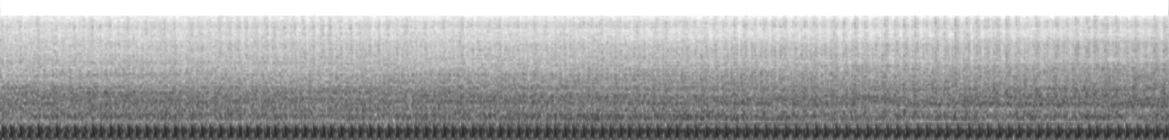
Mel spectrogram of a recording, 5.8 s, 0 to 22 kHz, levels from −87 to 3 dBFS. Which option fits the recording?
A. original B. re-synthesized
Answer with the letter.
A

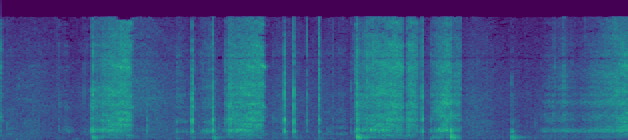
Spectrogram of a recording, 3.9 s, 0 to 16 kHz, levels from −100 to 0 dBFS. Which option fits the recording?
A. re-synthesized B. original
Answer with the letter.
B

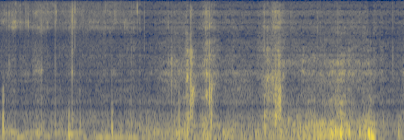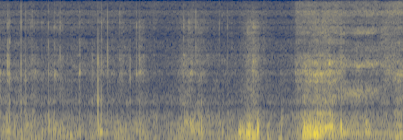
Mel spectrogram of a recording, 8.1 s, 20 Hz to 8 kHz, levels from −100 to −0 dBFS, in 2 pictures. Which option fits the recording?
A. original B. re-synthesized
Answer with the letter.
B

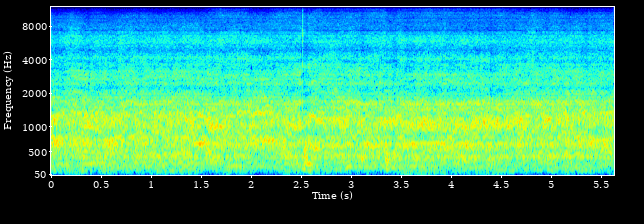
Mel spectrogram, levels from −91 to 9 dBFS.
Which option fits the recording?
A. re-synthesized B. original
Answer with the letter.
A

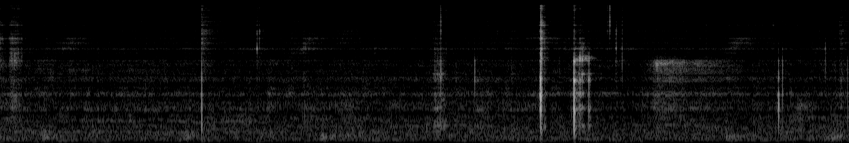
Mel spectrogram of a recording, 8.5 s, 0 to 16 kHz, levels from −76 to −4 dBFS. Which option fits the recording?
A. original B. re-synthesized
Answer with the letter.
B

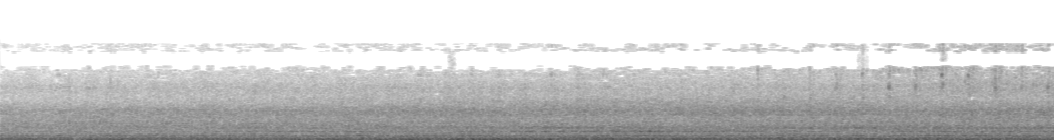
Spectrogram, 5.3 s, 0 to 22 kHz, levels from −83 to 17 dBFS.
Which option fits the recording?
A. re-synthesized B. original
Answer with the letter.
B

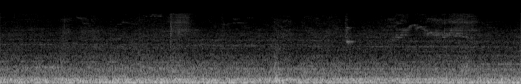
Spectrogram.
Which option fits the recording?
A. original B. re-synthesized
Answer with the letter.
A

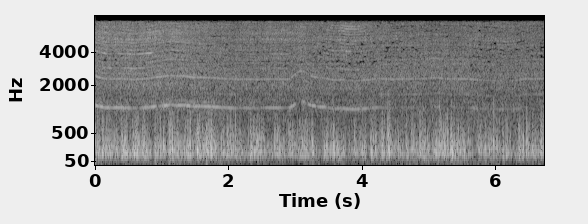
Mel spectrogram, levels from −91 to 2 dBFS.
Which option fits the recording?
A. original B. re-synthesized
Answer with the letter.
A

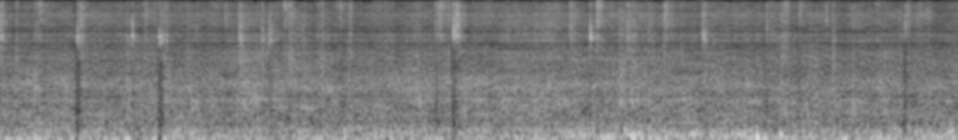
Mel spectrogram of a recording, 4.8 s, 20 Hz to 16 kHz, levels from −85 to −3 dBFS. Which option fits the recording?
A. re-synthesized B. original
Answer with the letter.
A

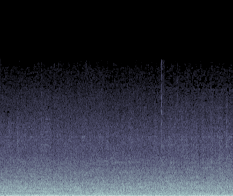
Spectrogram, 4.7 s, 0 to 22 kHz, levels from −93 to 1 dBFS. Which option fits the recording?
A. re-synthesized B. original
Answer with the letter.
B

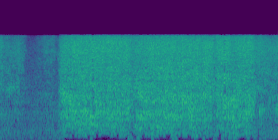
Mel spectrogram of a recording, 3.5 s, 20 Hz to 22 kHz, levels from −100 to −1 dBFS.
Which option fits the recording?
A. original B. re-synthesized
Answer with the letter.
A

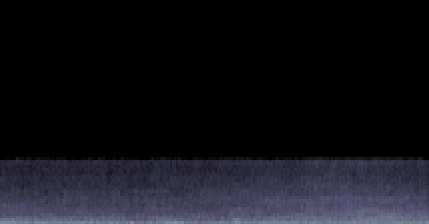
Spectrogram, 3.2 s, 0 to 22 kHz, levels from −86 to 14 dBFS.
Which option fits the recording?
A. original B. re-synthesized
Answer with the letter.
B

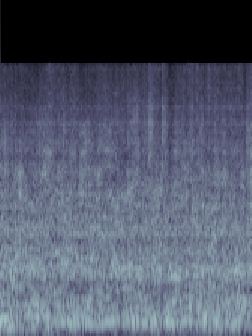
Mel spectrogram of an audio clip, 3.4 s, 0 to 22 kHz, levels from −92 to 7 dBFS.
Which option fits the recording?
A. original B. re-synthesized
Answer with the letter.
B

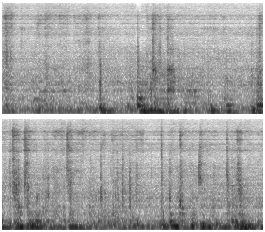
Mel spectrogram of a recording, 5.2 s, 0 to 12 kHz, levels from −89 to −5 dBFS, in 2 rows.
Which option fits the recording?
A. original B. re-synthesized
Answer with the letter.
B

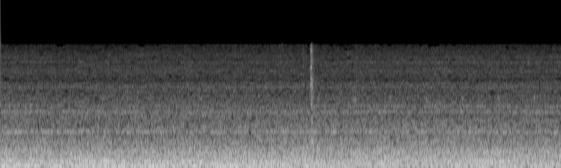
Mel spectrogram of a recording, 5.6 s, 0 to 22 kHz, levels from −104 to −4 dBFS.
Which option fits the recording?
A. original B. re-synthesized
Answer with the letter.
A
